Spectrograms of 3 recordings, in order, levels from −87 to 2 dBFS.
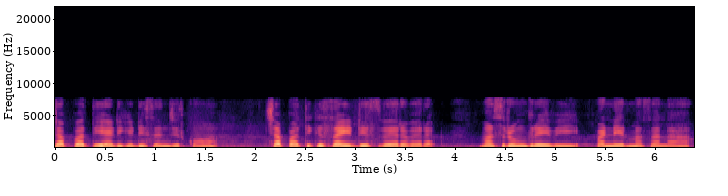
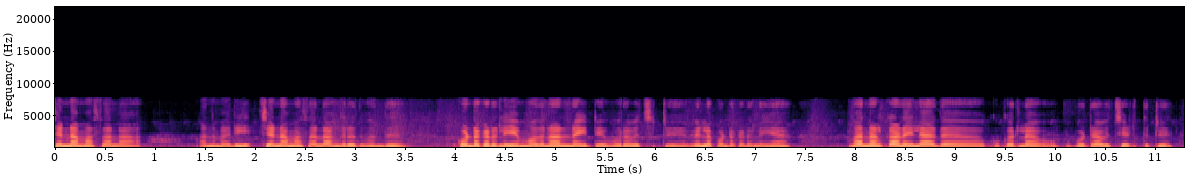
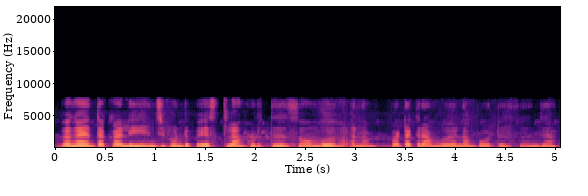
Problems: constant background noise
